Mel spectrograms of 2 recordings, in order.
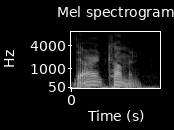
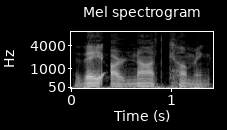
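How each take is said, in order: First: 'Are not' is run together as 'aren't'. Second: 'Are not' is said as two full words. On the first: The speaker calls it right. "I say" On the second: The speaker calls it wrong. "I don't really say"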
